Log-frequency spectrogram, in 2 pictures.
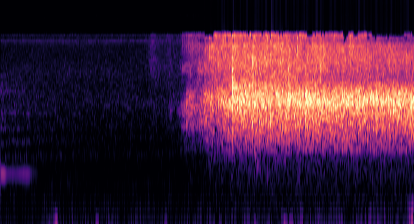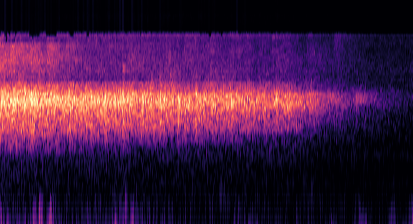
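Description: Applause that starts suddenly about three seconds in after a short lull, holds steady, and fades away near the end.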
